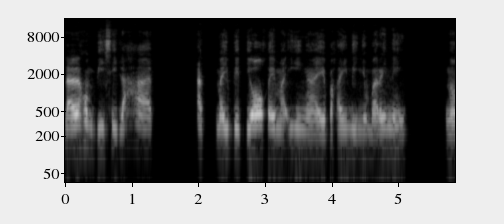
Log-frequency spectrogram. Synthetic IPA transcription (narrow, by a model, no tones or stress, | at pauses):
laːlonɐkoŋbiːsɪjlɐhat̪̚ | ʔɐt̪̚mɐjvɪd̪ɪokejmɐʔiːŋajbakahɪnd̪iɲomɐɾɪnɛɡ̚ | no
